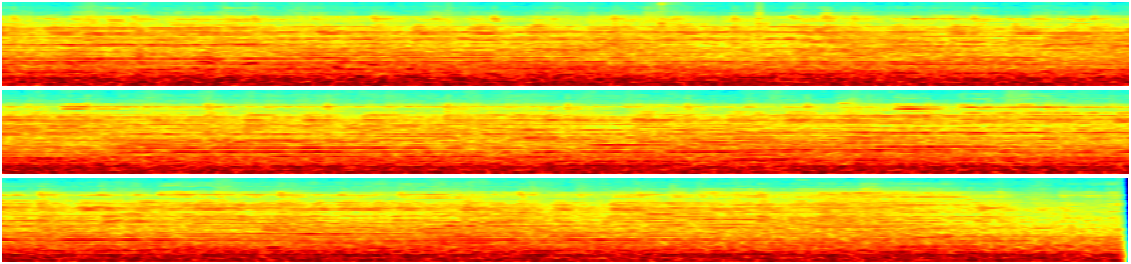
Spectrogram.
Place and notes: minsk, october square, underground lifelines - minsk, october square, metro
